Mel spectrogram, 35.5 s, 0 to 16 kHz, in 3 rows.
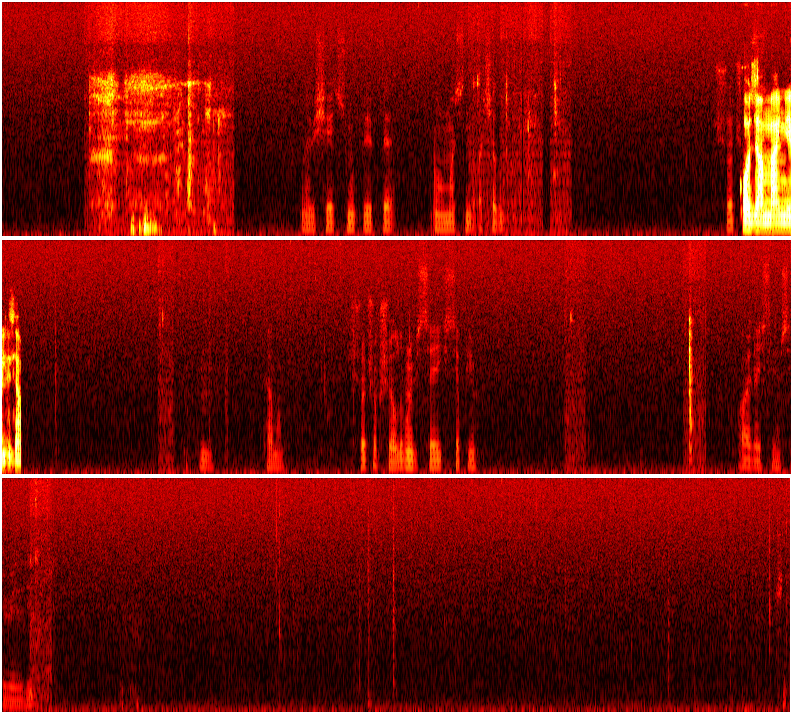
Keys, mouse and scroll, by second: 0.4 Tab, 1.1 scroll up 1, 1.2 scroll down 2, 1.5-2.1 middle drag, 2.1 scroll down 2, 2.2-3.3 middle drag, 3.3-5.5 right drag, 5.5 click, 6.1-7.0 drag, 7.3-10.7 middle drag, 10.7 Tab, 10.8-11.7 scroll up 3, 11.7 click, 12.2-13.2 shift+middle drag, 13.2 scroll down 1, 13.4 middle click, 14.3 3, 14.6-16.0 middle drag, 16.0 click, 16.4 shift+click, 16.8 shift+click, 17.2-17.7 middle drag, 17.7 s, 20.3 Tab, 20.5-22.4 middle drag, 22.4 Tab, 23.1 s, 24.4 Tab, 24.7-27.8 middle drag, 27.8 scroll down 2, 28.3 KP_3, 28.6 scroll down 2, 29.2 shift+middle click, 29.5-29.8 scroll up 3, 29.8 Tab, 30.3 3, 30.7 click, 31.2 2, 31.4 click, 32.1 alt+z, 32.3 click, 33.0 scroll up 2, 33.4 shift+middle click, 33.8 scroll up 2, 34.2-35.2 shift+middle drag, 35.2 e.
